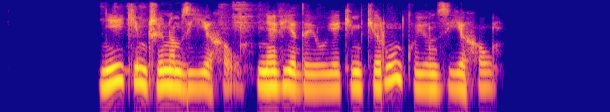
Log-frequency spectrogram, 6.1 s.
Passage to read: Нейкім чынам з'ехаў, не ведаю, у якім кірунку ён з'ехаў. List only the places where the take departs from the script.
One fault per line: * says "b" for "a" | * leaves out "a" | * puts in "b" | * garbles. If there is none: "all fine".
all fine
